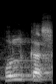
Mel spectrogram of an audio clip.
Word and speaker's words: ಪುಲ್ಕಸ: ಅಂತ ಹೇಳ್ತೇವಲ್ಲ ಅದೇ ಅರ್ಥ ಪುಲ್ಕಸ ಅಂದ್ರೆ ಪುತ್ ಕಸ ಉತ್ತು ಬಣ ಉಲ್ಬಣ ಆಗುವುದಿಲ್ವೋ ಹಾಗೆ ಪುತ್ತ ಕಸ ಪುಲ್ ಕಸ ಆಗುತ್ತೆ ಅದು ಪುತ್ ಕಸ ಉದ್ಬಣ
